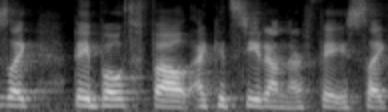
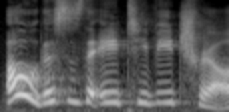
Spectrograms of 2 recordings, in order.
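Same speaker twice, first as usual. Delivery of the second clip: high, louder retold answer; lifted, matter-of-course reply in a higher voice; breezy explanation; 9 semitones higher, 5 dB louder than usual. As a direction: imitate a friend's airy explanation. Friend answers her alarmed question.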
